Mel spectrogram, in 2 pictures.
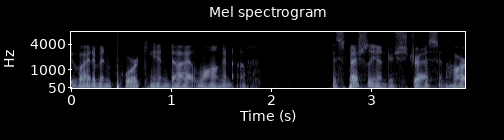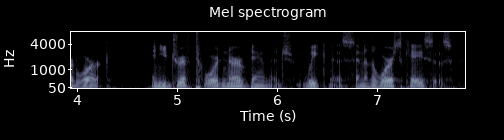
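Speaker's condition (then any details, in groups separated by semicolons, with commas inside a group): No condition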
